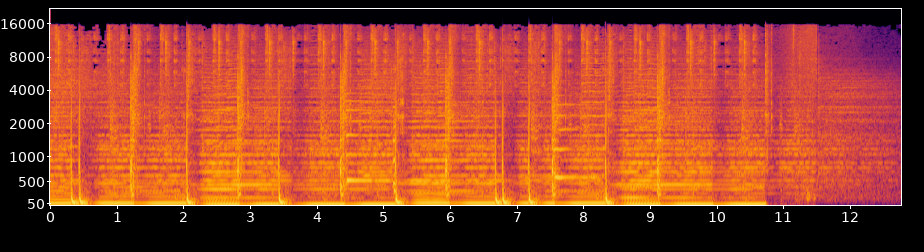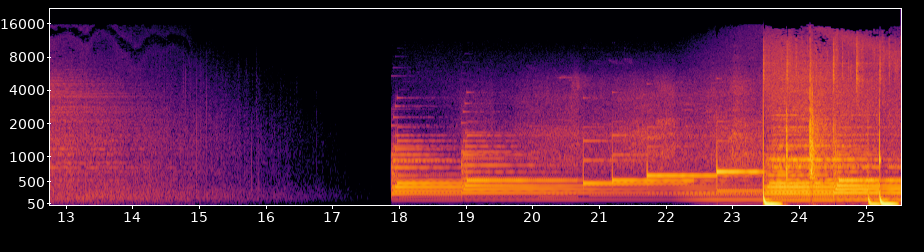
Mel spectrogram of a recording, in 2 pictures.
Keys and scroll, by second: 0.0-0.2 typing, 3.1 ctrl+d, 3.2-5.8 typing, 3.8 ctrl+z, 9.3-9.7 j, 10.5 j, 10.7 j, 11.6 ctrl+z.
